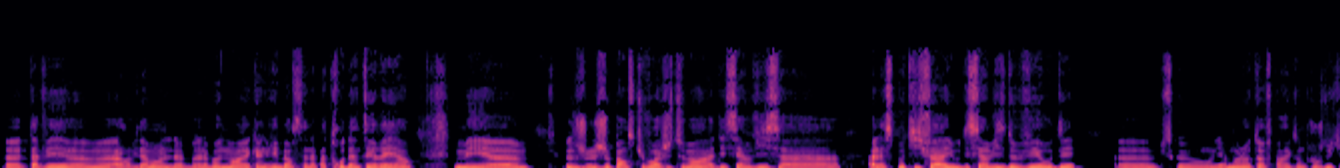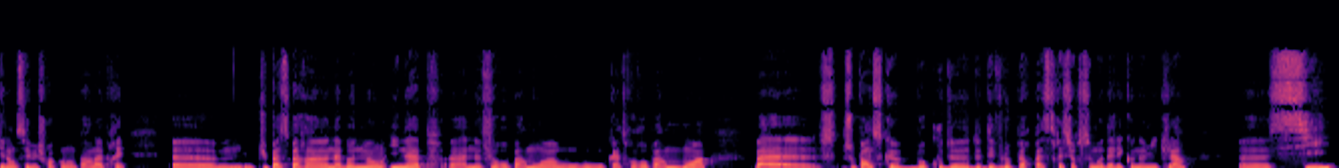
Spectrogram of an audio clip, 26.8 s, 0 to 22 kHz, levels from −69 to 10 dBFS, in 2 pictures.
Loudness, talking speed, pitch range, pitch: -19 LUFS, 195 wpm, 105-125 Hz, 115 Hz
